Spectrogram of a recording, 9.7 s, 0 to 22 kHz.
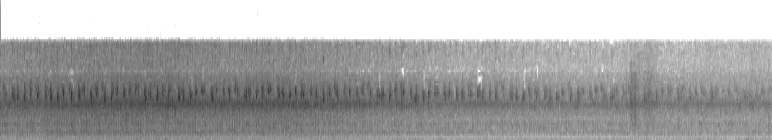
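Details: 2002 LB7 Duramax diesel idling after a winter no-start (started unplugged, died after a minute), fixed by changing the fuel filter and re-priming; steady, even injector clatter, no stumble or miss.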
